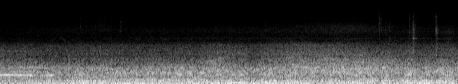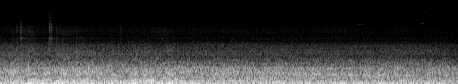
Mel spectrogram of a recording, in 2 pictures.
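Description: An old car engine rumbles steadily from inside the car.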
